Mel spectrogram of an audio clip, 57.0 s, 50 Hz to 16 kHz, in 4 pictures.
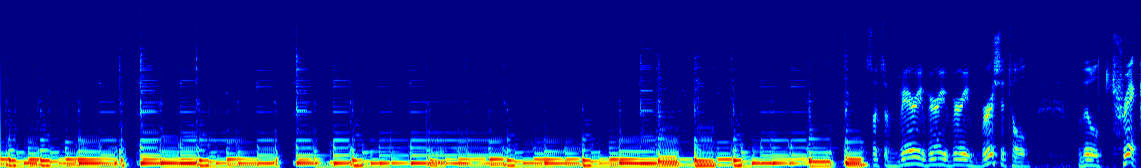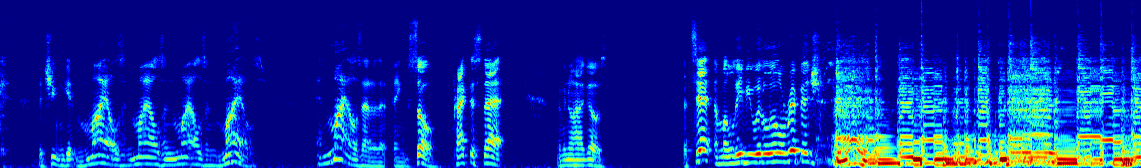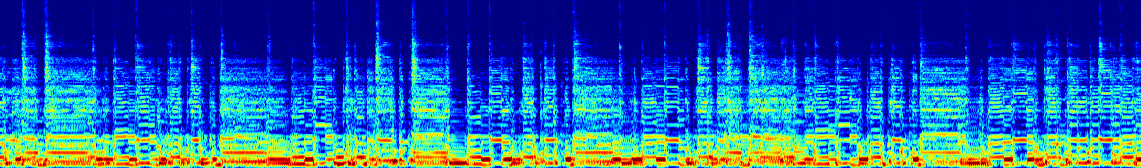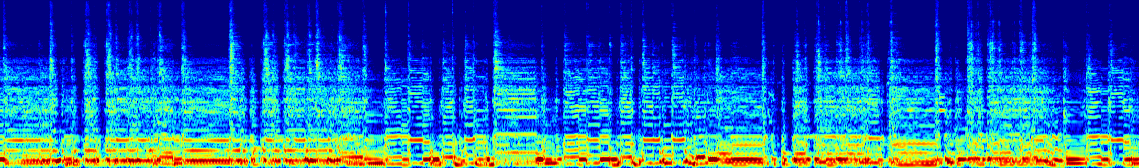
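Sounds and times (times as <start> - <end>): electric guitar fast riff: 24.6 - 57.0.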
